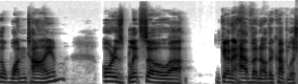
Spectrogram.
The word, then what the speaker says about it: Blitzo: Oh, is that Blitzo, my sensor spotter bear? I guess the kitties are still running away from you, huh? The O is silent now.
